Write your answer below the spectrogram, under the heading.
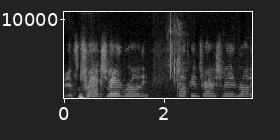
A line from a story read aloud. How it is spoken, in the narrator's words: screaming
